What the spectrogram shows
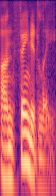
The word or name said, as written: unfeignedly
